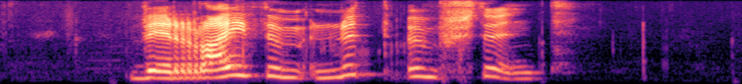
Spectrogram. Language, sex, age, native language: Icelandic, female, 10, Icelandic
